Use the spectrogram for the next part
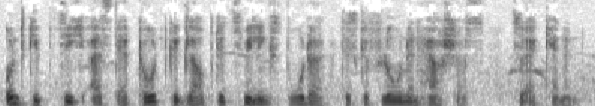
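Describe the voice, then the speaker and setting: A man's voice: extremely low pitch, big pitch swings, moderate pace, slight background noise. A man narrating a fantasy audio play in a dramatic, scripted storytelling style.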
